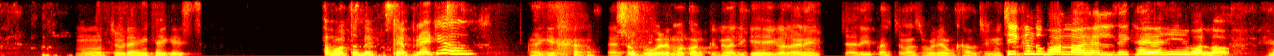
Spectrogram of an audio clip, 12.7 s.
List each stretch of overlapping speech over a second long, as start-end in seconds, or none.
none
